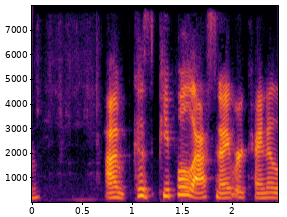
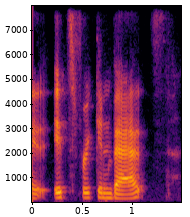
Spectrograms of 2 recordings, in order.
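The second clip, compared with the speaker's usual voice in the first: normal talking voice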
